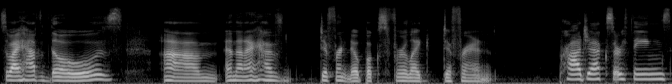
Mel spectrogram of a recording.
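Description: With an American accent and an ordinary speaking voice, a woman at medium pitch talks at a fairly slow pace, her intonation lively and her loudness very even, in a very clean recording with a silent background. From Philadelphia, US. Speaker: storytelling coach. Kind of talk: casual chat.

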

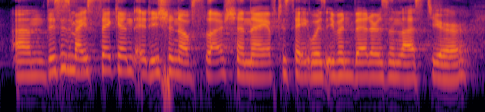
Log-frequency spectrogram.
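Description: A woman speaks with audible room echo. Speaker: conference speaker. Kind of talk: conference talk. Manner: hesitant with fillers.

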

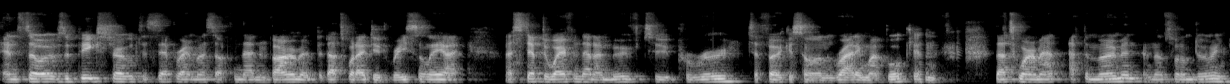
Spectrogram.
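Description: Delivered in an Australian accent at a fairly quick pace, the voice has a bright, sharp tone. The intonation stays monotone and flat over a quiet background. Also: man, medium pitch for a man. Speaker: chef, kickboxer and speaker writing a first book. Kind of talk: interview.

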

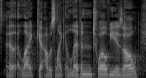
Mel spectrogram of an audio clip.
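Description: In an Australian accent, a man speaks at a medium pitch with fairly even intonation. The recording is very clean, with a silent background. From Western Australia (Perth). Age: 20s. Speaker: sim racing commentator. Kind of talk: interview.

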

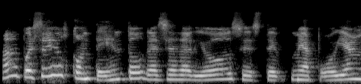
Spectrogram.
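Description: Somewhat breathy, a woman talks at a fairly slow pace with a fairly high pitch. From Guatemala. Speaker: missionary and healing minister. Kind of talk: interview testimony. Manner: halting, many fillers.

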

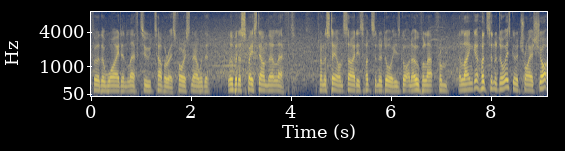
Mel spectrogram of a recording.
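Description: A man talks at a very fast pace in a fairly high pitch with ordinary pitch variation. Noticeable background noise is present. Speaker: hospital radio football commentator. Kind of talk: live play-by-play football commentary, reacting to fouls and cards as they happen. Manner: excitable and quickening on big moments, emphatic on cards and saves; conversational with frequent fillers and repeated words.

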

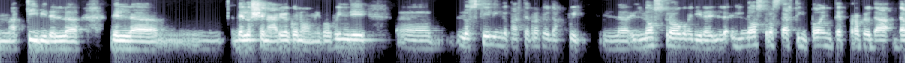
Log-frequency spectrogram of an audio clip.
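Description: The speaker is male. His voice falls at a medium pitch. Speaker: tech company CTO. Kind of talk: podcast interview. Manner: halting, many fillers and repetitions.

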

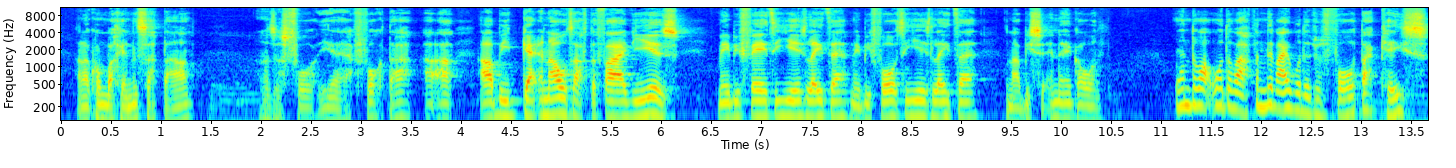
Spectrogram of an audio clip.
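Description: His delivery rises and falls in a lively way. The man keeps to a moderate speed. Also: medium pitch for a man. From Liverpool, England. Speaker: MMA fighter. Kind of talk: casual chat. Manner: animated.

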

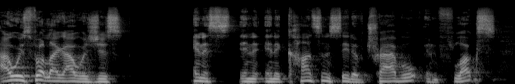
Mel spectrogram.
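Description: A man speaks at a moderate pace in a fairly high, somewhat breathy voice with ordinary pitch variation, on a very clean recording with a silent background. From New Jersey, born in the Bronx. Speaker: brand consultant. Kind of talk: casual interview. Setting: in the Bronx, traffic audible. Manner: halting, many repetitions.

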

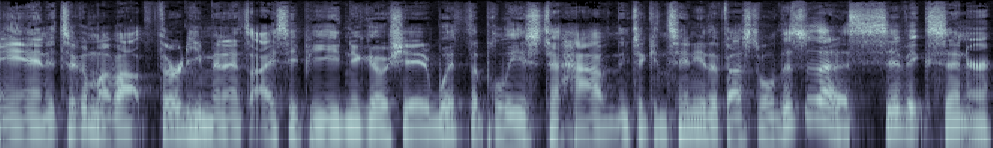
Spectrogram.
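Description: A man with a plain, everyday voice speaks at medium pitch and a fairly quick pace. His pitch varies in an ordinary way, and the recording is very clean with a silent background. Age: 40s. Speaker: podcast executive producer. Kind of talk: casual conversation.

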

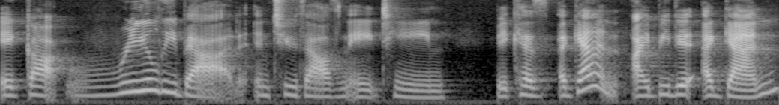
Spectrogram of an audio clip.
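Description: A woman with an ordinary speaking voice, medium pitch, a fairly slow pace and lively intonation, in a very clean recording with a silent background. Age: 40s. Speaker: cancer survivor. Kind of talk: casual chat.

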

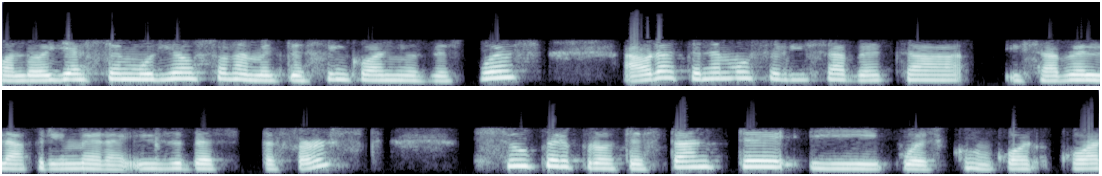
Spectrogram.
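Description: This woman speaks at a fairly slow pace and medium pitch. Her pitch variation is ordinary. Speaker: trainee priest in church. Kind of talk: casual interview. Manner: halting.

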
